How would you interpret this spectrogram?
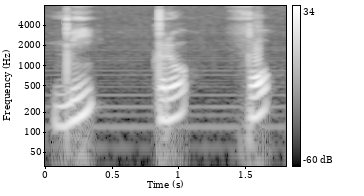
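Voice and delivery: "microfo" as mi, cro, fo, each rising, with pauses; syllable by syllable. Shown as a demonstration. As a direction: chop microfo into slow single syllables. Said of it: "entonces yo digo". (microfo sílaba por sílaba, lentamente)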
